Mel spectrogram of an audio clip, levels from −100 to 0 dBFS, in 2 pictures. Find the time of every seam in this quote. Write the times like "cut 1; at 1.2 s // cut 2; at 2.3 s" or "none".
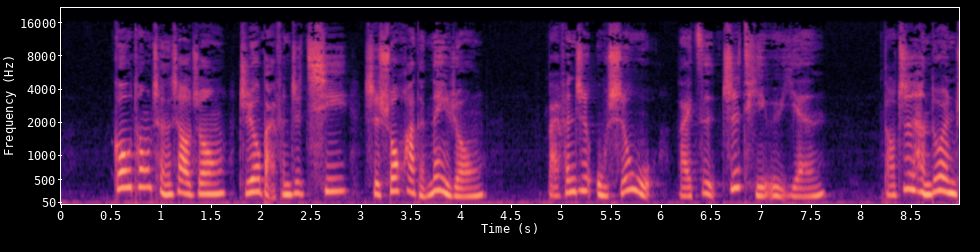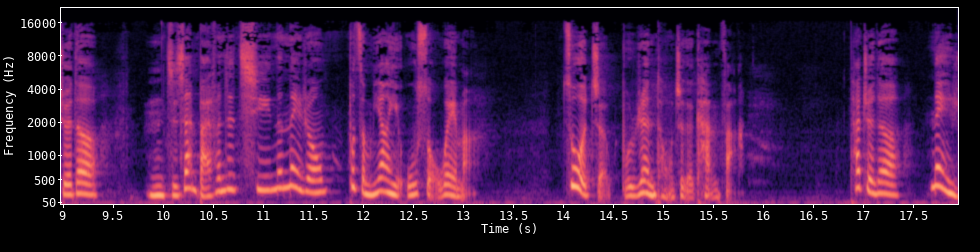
cut 1; at 4.7 s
